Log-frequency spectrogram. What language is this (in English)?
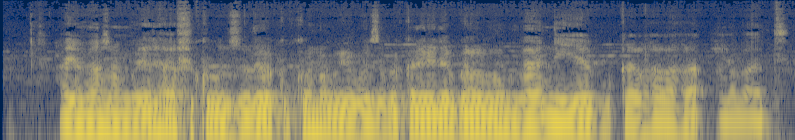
Kinyarwanda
